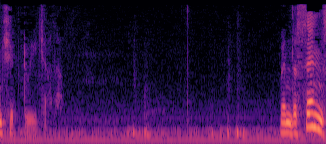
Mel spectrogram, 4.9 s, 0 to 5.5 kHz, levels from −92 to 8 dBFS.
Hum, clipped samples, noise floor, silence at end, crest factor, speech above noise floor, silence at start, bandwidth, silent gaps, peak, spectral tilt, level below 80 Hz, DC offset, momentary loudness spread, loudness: none; under 0.1%; -47 dBFS; 0 s; 20 dB; 22 dB; 0 s; 5.2 kHz; none; -10 dBFS; -9.5 dB/octave; -48 dBFS; under 0.1%; 28 LU; -25 LUFS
